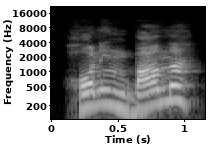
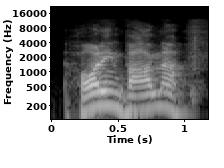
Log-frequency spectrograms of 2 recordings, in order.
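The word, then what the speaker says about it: Honningbarna: to give a Norwegian band a shout out Horning Barner. Quite happy with that pronunciation James. Very happy mate. I was waiting for it. Horning Barner.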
